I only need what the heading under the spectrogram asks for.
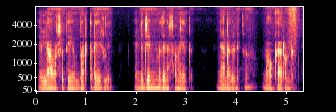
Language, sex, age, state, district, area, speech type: Malayalam, male, 18-30, Kerala, Kottayam, rural, spontaneous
